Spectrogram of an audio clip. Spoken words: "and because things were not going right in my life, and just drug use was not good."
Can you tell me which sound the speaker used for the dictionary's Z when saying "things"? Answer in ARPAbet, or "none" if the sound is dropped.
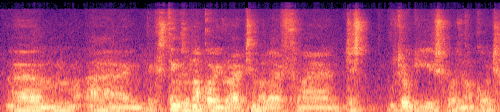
Z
